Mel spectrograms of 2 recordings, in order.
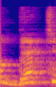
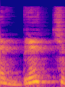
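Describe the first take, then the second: First: "वृक्ष" with an "a" sound, as "braksh"; wrong reading. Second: "वृक्ष" with a "ri" sound, as "briksh"; correct reading. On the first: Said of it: "नहीं पढ़ते". ("वृक्ष" को "व्रक्ष" पढ़ना) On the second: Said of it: "पढ़ते हैं". ("वृक्ष" में "रि" की आवाज़) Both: Shown as a demonstration.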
